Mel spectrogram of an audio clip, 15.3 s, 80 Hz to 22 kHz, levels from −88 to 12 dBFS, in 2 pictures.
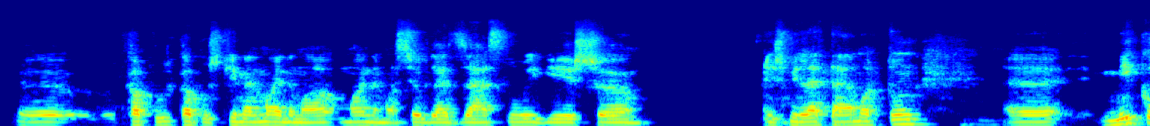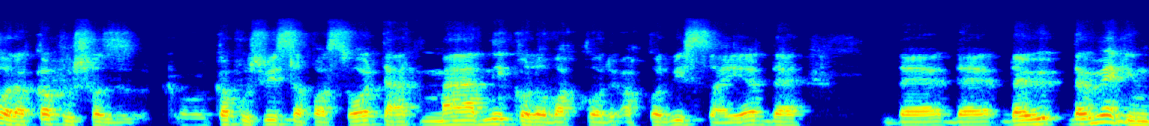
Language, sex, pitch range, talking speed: Hungarian, male, 100-145 Hz, 120 wpm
